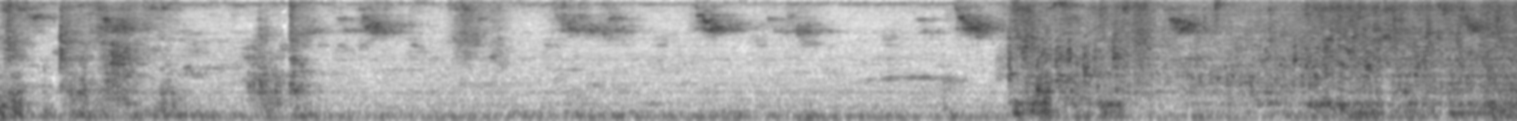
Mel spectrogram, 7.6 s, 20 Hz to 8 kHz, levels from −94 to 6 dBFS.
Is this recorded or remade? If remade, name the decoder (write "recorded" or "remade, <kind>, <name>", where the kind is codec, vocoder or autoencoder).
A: remade, vocoder, HiFi-GAN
